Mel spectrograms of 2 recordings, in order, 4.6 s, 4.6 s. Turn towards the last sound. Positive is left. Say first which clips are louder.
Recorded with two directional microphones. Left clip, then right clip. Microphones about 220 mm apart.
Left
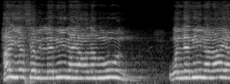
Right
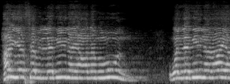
# left 2 dB
turn(degrees=45)  # may be behind; listen again after turning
